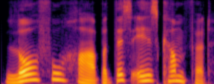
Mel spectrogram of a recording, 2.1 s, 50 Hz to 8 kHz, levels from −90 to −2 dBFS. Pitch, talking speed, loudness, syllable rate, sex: 155 Hz, 170 wpm, -19 LUFS, 3.9 syllables/s, male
